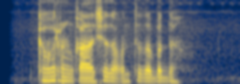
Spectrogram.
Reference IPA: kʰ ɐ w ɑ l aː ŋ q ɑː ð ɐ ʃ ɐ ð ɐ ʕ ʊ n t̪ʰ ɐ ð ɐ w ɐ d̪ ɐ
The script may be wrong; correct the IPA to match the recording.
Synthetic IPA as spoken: kʰ ɐ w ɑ r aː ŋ q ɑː ð ɐ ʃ ɐ ð ɐ ʕ ʊ n t̪ʰ ɐ ð ɐ b ɐ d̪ ɐ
